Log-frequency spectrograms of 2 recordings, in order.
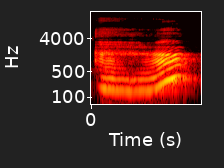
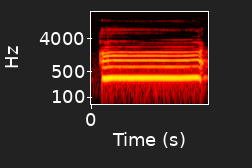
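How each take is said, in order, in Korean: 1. 음이 중간에서 높은 곳까지 올라가요. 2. 음이 높은 상태로 평평하게 유지돼요. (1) "산비탈에서 비스듬히 올라서 산 꼭대기까지 ... 이것이 이성이 된다" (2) "높은 곳에서 쭉 방향을 변하지 않고 간다. 이것이 일성이야"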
